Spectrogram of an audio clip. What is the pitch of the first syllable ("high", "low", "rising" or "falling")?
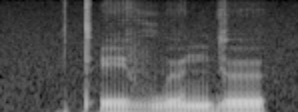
low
